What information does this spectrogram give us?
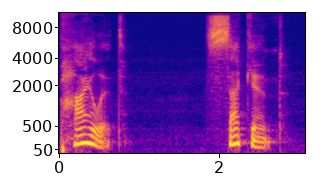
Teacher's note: When a word is stressed in the first syllable and there's an O sound in the last syllable, it's actually quiet. The O is schwa.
